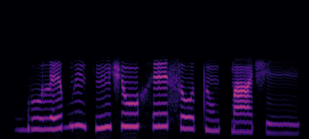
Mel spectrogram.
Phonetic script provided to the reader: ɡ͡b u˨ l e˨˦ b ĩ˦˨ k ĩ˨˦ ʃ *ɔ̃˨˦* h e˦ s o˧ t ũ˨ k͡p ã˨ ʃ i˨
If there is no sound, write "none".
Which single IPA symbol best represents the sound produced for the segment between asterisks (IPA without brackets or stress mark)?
ɔ̃˦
